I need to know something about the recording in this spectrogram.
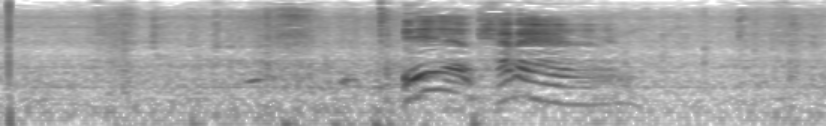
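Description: Cardboard boxes rustle and tap as they are handled.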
